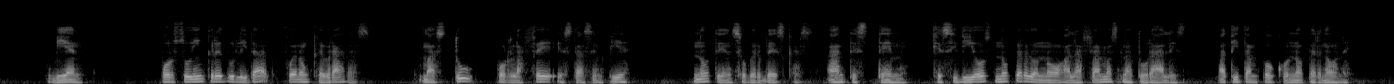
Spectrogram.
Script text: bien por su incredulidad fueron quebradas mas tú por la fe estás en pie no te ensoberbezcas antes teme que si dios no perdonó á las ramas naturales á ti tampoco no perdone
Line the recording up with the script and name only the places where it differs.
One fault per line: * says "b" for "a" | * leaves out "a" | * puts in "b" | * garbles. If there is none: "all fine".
all fine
